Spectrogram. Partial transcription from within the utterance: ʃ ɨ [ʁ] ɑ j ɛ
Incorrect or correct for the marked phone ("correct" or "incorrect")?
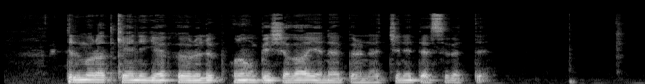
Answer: correct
